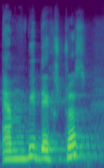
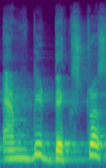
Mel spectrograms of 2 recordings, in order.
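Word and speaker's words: ambidextrous: उसको हम लोग बोलेंगे एम्बीडेक्स्ट्रस। ये आपका एडजेक्टिव हो जाएगा, ठीक है। इसका आप स्पेलिंग को नोट कीजिएगा, एम्बीडेक्स्ट्रस है ये, एम्बीडेक्स्टरस नहीं है, ठीक है।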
